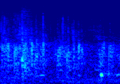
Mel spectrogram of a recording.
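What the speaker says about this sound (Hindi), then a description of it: "तो एक बार जोरदार तालियां हो जाएं पूरी मिर्जा की कास्ट के लिए।" Studio audience applause for the Mirzya cast on a Kapil Sharma comedy show, a short, fairly faint burst of crowd clapping.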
